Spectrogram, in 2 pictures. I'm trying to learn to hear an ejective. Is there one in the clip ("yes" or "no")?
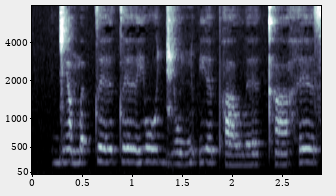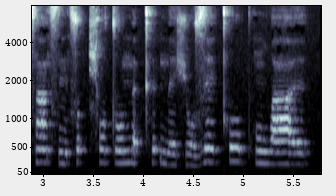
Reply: no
